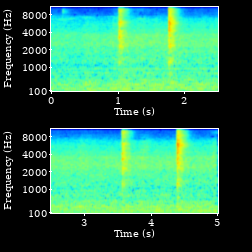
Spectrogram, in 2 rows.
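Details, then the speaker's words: Removed oil pump solenoid valve bench-tested on a 14 V supply, switched on and off; four dull clicks in pairs lacking a crisp snap, plunger goes up and stays stuck in its bore; sticking solenoid valve. "When I give electricity, see what's gonna happen again. Now there is no electricity. It went up, it stuck there, and didn't return back."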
